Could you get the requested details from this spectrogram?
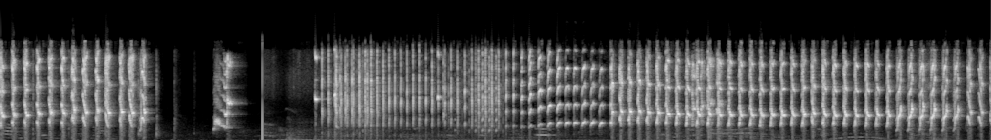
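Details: Lovebird in training to sing the long chattering 'ngekek' song: fast, dense bursts of shrill, scratchy notes pour out in rapid rhythmic pulses, break off briefly after about a second and a half, then resume in a long unbroken chatter.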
